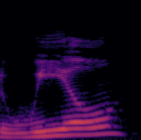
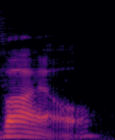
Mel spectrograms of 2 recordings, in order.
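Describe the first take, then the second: First: The name begins with a W sound. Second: The name begins with a V sound. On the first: "As a kid, I said wheel" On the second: "the W should be pronounced like a V"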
